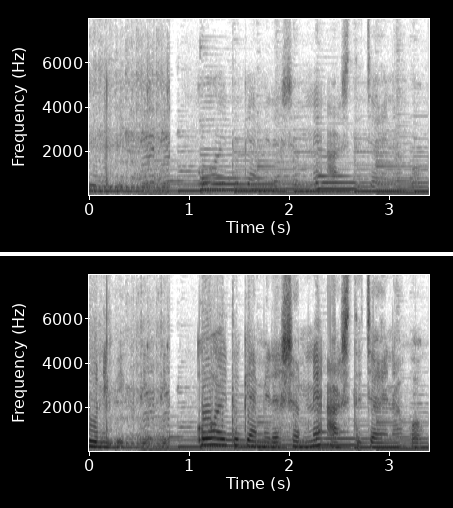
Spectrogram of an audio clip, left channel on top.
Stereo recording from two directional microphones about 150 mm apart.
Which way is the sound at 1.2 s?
65° right (ahead or behind).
